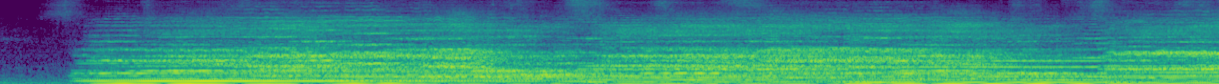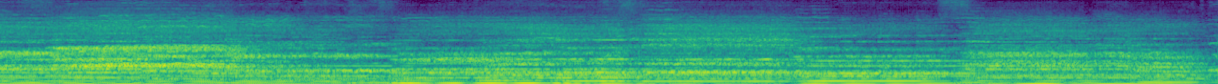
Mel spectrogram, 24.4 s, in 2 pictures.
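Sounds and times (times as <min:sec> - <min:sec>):
chancel choir singing a mass: 0:00.5 - 0:24.3.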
